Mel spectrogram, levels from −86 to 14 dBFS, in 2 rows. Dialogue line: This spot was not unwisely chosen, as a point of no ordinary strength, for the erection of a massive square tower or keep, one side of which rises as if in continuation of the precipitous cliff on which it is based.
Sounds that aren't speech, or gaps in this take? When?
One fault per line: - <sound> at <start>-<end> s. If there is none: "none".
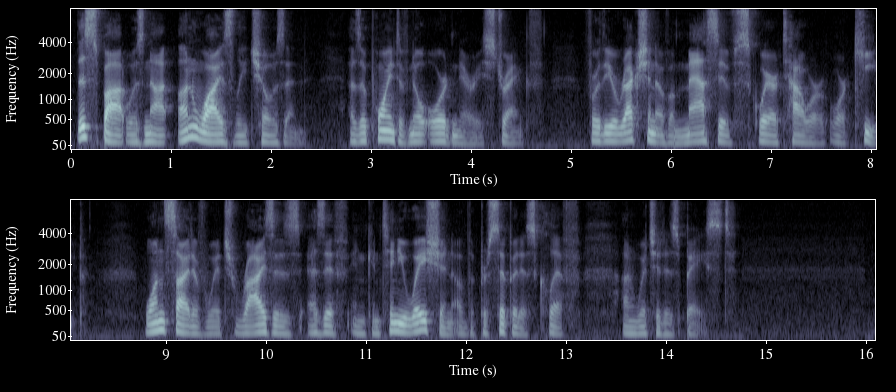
none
